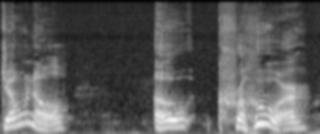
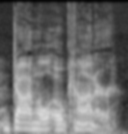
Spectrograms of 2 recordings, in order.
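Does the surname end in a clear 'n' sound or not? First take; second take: no n; n sound. First: The surname has a breathy 'h' sound, no 'n'. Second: The surname has an 'n' sound before the end. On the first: The speaker calls it right. "I hope I'm saying it with just a hint of Gaelic" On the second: The speaker calls it wrong. "That was wrong"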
